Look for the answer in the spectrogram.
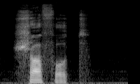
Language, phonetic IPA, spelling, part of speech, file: Polish, [ˈʃafɔt], szafot, noun, Pl-szafot.ogg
